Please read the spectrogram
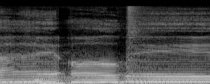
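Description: A voice singing long, held notes of a slow love ballad over soft acoustic guitar accompaniment.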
